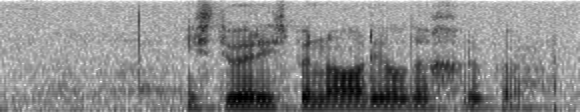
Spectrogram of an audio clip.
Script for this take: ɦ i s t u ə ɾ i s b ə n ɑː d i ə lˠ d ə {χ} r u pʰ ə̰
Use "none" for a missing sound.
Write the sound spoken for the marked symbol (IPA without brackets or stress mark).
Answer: χ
